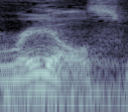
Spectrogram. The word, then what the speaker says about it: rales: So this word rails, which for our dutiful listeners is spelled R-A-L-E-S, right? Did I get that right? – That is correct.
